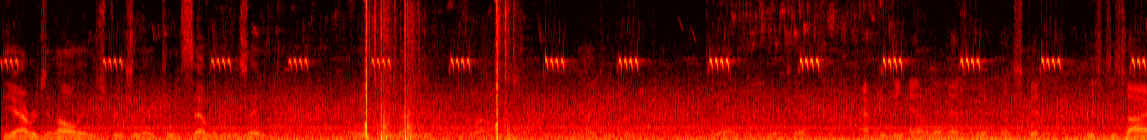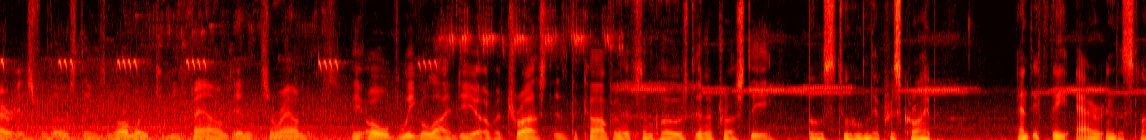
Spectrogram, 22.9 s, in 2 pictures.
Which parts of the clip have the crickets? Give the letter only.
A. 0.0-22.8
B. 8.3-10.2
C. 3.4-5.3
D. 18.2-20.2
A.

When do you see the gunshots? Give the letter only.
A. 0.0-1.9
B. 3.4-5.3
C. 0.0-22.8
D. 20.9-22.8
B.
